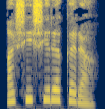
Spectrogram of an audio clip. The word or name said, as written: ಅಶಿಶಿರಕರ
